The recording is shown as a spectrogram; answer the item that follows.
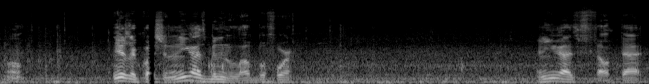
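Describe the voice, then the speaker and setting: A man's voice: on the low side, moderate pace, background noise. A man in his twenties streaming live while driving through a city, chatting casually and rambling. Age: 20s. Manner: rambling, animated, says bro a lot. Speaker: livestreamer. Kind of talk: casual livestream chat.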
